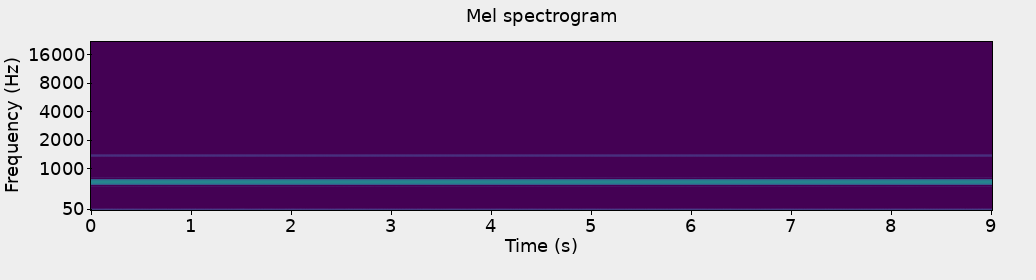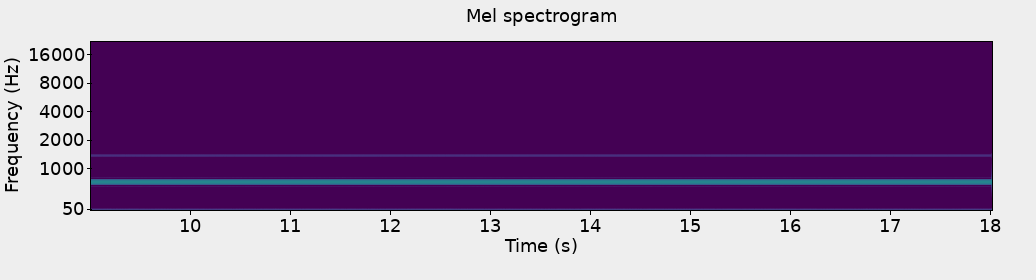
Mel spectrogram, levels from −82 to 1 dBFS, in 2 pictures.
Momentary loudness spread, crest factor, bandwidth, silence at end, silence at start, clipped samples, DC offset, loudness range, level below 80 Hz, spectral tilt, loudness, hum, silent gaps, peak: 0 LU; 4 dB; 2.9 kHz; 0 s; 0 s; under 0.1%; under 0.1%; 0 LU; under -90 dBFS; -3.5 dB/octave; -47 LUFS; none; none; -42 dBFS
